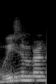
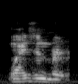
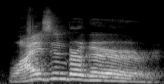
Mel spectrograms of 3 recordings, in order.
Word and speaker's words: Weisenberger: Correct pronunciation of your last name, Wiesenberger or Weisenberger? Weisenberger. Weisenberger. All right. I've been wrong all this time. I think I've been pronouncing it the other way.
